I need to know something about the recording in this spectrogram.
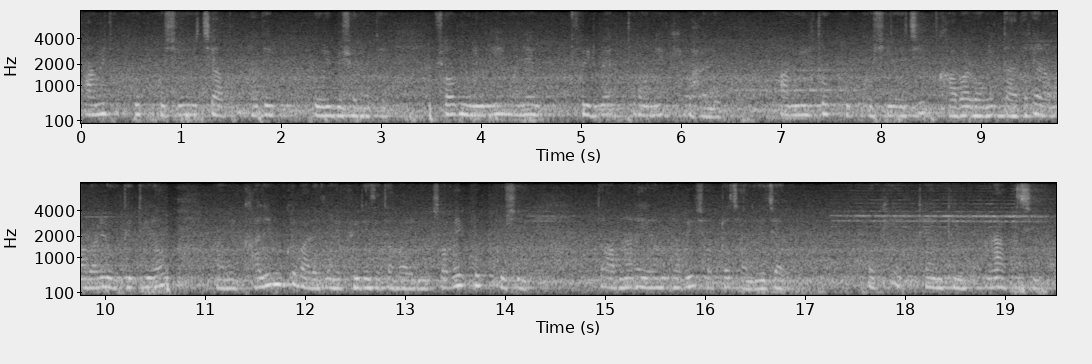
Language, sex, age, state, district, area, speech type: Bengali, female, 18-30, West Bengal, Kolkata, urban, spontaneous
